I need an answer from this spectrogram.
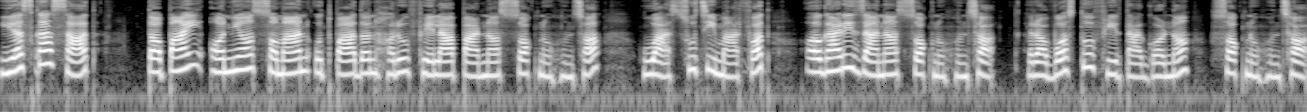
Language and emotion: Nepali, neutral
